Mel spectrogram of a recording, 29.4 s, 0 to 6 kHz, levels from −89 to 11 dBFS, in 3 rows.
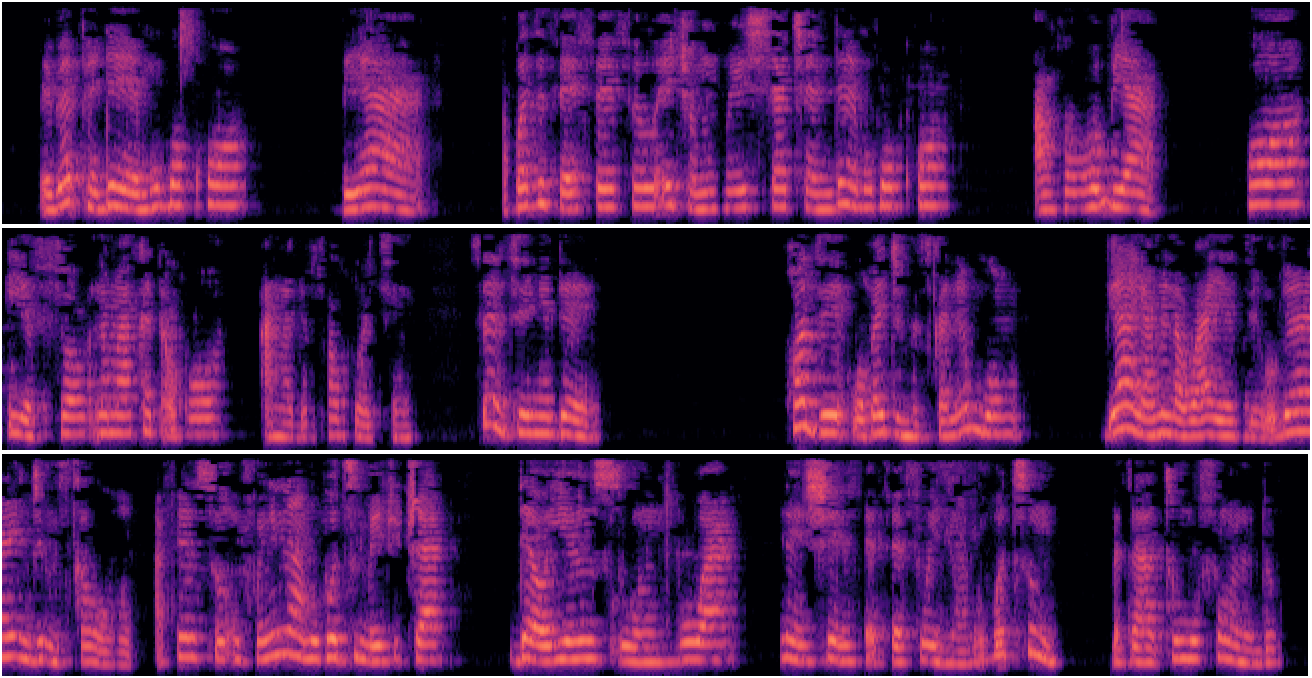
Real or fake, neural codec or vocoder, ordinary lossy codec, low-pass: real; none; MP3, 24 kbps; 5.4 kHz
